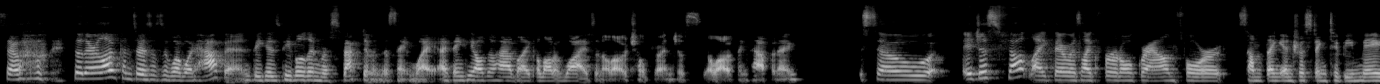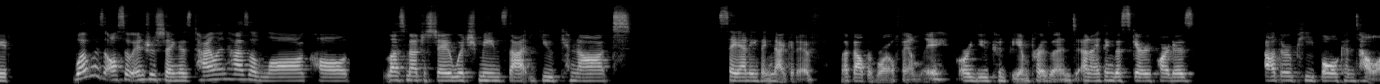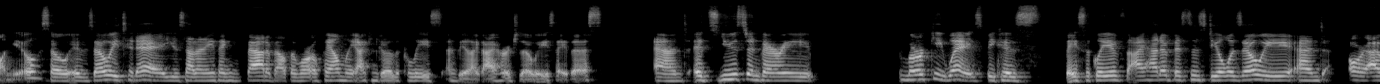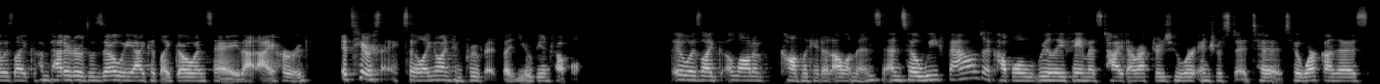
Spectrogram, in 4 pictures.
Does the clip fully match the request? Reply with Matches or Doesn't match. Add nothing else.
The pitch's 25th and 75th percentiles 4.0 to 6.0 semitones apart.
Doesn't match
